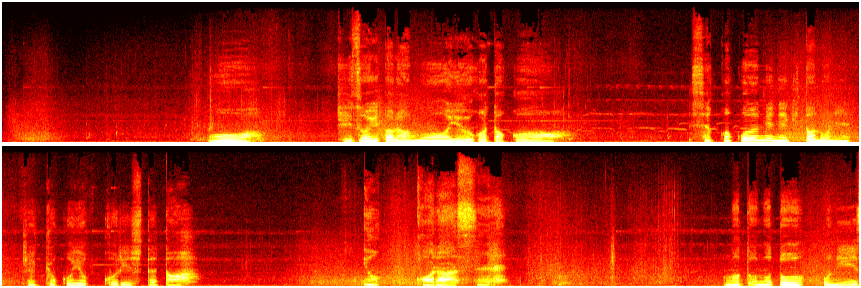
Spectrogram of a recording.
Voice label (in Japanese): 海の家でまったり炭酸耳かき, ASMR; JKの太ももを気持ちいやろ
